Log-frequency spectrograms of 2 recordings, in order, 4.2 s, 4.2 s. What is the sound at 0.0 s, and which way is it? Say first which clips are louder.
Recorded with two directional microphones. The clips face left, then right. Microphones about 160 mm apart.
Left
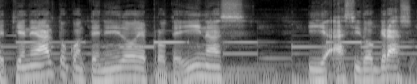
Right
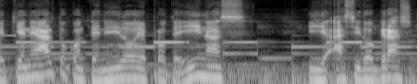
Speech: left 5 dB; 50° left (ahead or behind).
